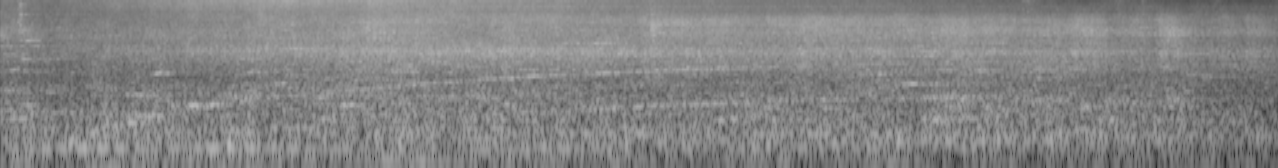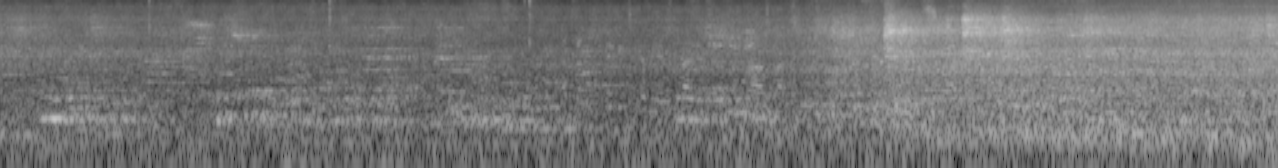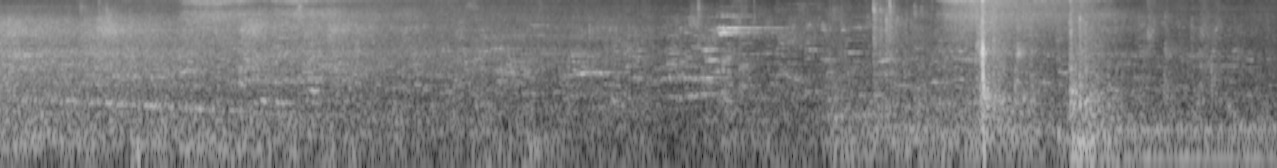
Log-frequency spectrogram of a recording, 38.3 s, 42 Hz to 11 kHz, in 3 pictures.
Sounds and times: wind 0:00.0 - 0:38.3
Metro trip 0:20.5 - 0:38.3

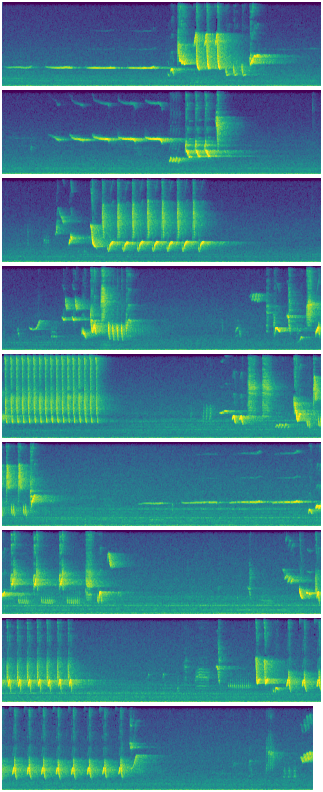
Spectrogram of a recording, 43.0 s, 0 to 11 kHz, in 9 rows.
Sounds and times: traffic 0:00.0 - 0:42.9
trains 0:00.0 - 0:42.9

